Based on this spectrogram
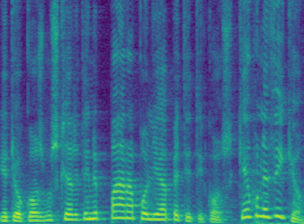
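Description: The tone is dark and mellow, and the pitch swings very widely. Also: man. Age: 60s. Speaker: local politician. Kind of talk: radio interview. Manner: hesitant, frequent filler sounds.

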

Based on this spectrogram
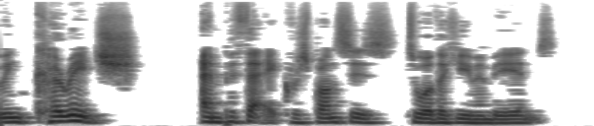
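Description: Here a man speaks with a British accent at a moderate pace. The recording is very clean, with a silent background. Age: 20s. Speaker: musician, DJ and stand-up comedian. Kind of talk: casual chat.

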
